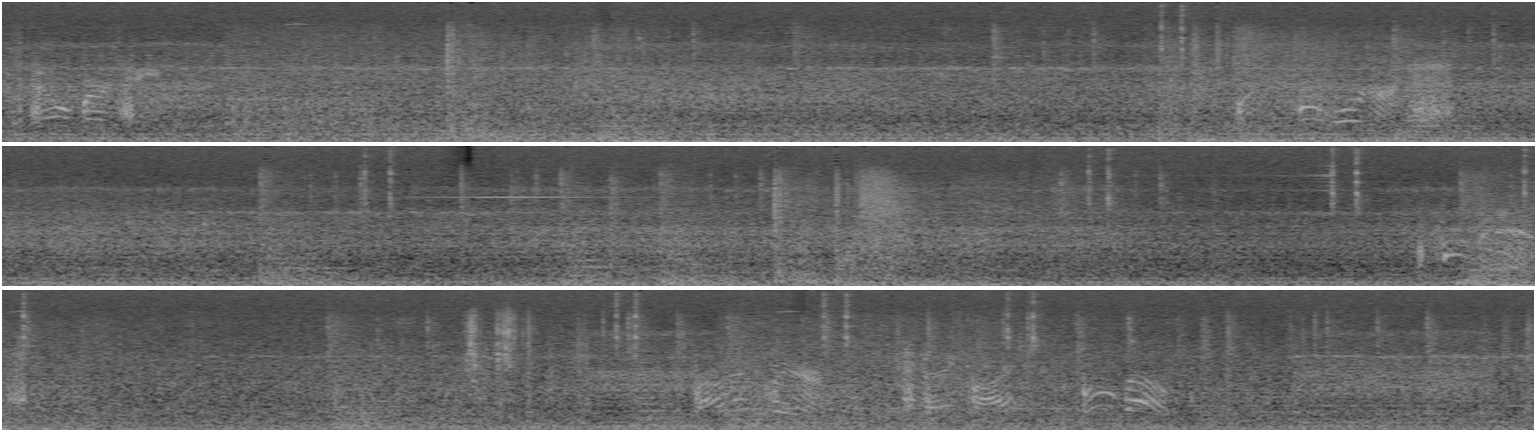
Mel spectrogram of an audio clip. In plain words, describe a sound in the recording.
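Tank engines rumble low and steadily.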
